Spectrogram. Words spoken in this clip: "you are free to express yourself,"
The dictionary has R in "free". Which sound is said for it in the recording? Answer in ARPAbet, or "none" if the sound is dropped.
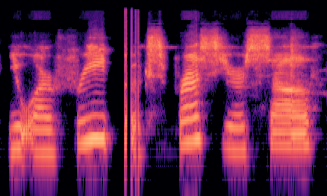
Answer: R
